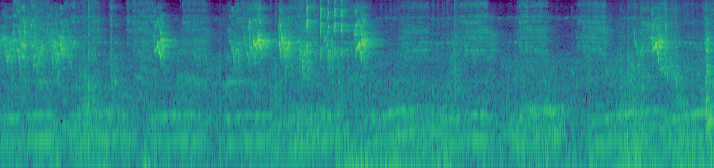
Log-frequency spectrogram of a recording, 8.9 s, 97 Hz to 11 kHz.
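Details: Budgies chirping with scratchy, warbling phrases and sharp chirps around 2, 3 to 4.5 and 8 seconds, over a soft low hum and continuous background chatter.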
